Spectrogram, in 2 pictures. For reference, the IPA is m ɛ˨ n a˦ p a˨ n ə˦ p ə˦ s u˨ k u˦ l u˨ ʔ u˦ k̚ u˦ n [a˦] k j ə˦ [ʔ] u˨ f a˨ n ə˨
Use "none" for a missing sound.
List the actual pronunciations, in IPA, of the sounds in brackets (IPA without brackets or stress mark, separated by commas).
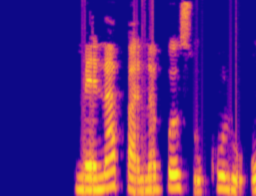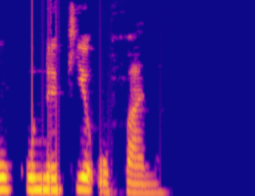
ə˦, ʔ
